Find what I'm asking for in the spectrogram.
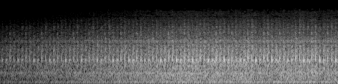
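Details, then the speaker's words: Cheap Range Rover Evoque diesel, after replacing noisy auxiliary belt tensioner (timing chain feared): even idle with steady beat and faint constant whistle, no rattle; noise gone, normal idle. "oh my God it's as Qui as a mouse oh my God it's as quiet as a mouse it's as quiet listen to that it was that tension listen to how smooth it is"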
